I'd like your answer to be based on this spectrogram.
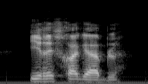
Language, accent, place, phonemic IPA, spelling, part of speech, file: French, France, Lyon, /i.ʁe.fʁa.ɡabl/, irréfragable, adjective, LL-Q150 (fra)-irréfragable.wav
- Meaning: irrefragable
